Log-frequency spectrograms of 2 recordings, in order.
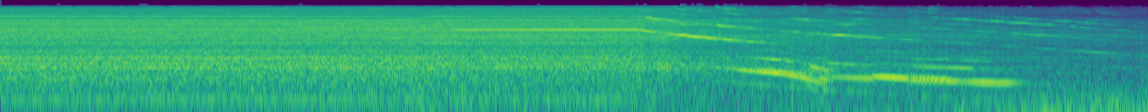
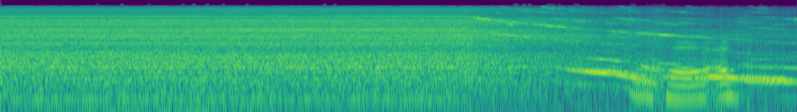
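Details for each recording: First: Dyson vacuum with a non-working roller brush, brush motor loose on the bench with suction switched on: loud high-pitched whine runs steady then sweeps down as the motor winds to a stop; cutout cause unknown. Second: Dyson vacuum with a non-working roller brush, brush motor loose on the bench, pulsed on: steady high motor whine, then falling tones as power drops and it winds down; brush motor spins freely and works.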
